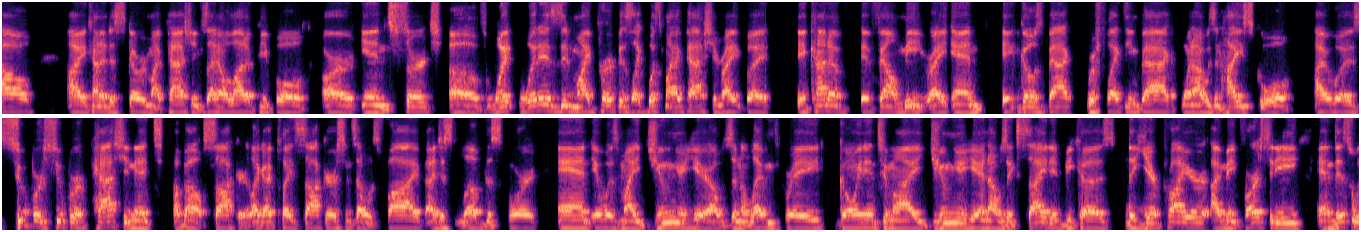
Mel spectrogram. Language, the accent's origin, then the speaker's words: English; Palmdale, California, United States; also born or lived in Northridge, California; now in Los Angeles, United States; I grew up in Los Angeles in a small town called Palmdale, California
